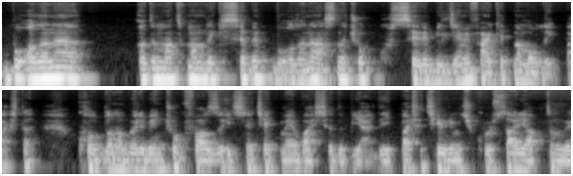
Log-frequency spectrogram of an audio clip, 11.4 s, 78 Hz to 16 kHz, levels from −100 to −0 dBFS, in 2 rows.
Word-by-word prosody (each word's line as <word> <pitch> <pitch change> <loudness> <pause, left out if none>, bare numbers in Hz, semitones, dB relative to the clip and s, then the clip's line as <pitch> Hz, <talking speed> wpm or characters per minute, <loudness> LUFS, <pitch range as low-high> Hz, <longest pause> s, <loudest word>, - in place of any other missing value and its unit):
bu 120 +1 +2
alana 125 +1 +8 0.4
adım 120 +1 +4
atmamdaki 120 0 +3
sebep, 125 +1 0
bu 115 -2 -4
alanı 110 +2 +1
aslında 110 +2 0
çok 120 0 -4 0.2
sevebileceğimi 105 +1 -1
fark 115 -5 -3
etmem 105 -1 -5
oldu 90 -2 -4
ilk 85 - -17
başta. - - -11 0.4
Kodlama, 100 0 -4
böyle 100 -1 -3
beni 100 -1 -5
çok 105 +1 -5
fazla 95 0 -3
içine 95 0 -7
çekmeye 95 -1 -7
başladı 95 0 -7
bir - - -11
yerde. - - -9
İlk 95 0 -13
başta 95 +5 -6
çevrimiçi 95 -4 -5
kurslar 100 +1 -5
yaptım 95 -1 -4
105 Hz, 160 wpm, -21 LUFS, 95-120 Hz, 0.4 s, alana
